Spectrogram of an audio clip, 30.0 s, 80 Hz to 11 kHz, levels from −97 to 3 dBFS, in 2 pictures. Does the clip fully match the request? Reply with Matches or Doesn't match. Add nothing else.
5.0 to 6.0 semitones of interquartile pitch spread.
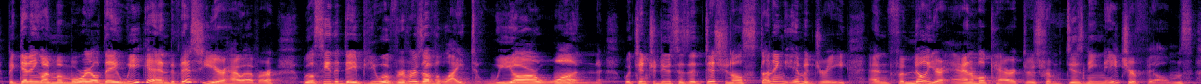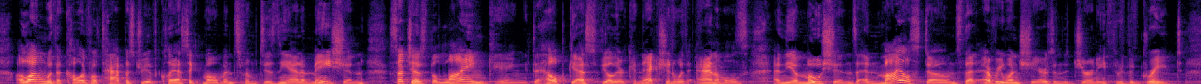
Matches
